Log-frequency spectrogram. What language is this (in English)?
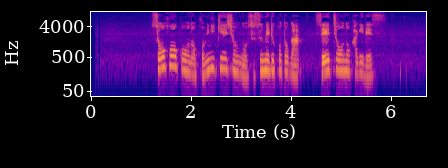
Japanese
